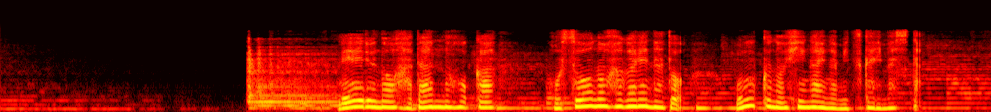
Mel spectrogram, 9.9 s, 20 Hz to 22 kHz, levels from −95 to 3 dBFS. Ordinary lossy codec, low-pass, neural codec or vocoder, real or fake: none; 7.2 kHz; codec, 16 kHz, 8 kbps, FreqCodec, smaller model; fake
